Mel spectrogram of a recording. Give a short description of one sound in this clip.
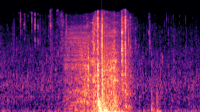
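A wooden box bangs shut.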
